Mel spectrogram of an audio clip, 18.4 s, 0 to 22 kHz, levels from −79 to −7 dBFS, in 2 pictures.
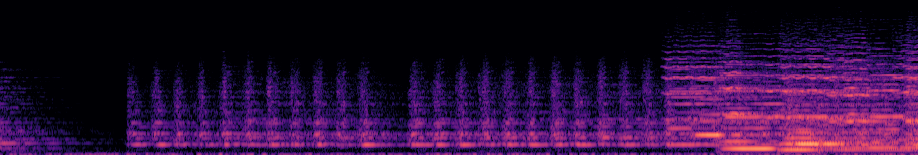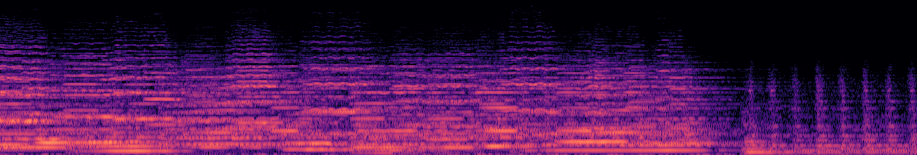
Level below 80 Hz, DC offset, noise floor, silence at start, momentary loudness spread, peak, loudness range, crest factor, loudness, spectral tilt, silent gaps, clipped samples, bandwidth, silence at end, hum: -56 dBFS; under 0.1%; -55 dBFS; 0 s; 17 LU; -14 dBFS; 16 LU; 18 dB; -29 LUFS; -5.5 dB/octave; none; under 0.1%; 18 kHz; 0 s; none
